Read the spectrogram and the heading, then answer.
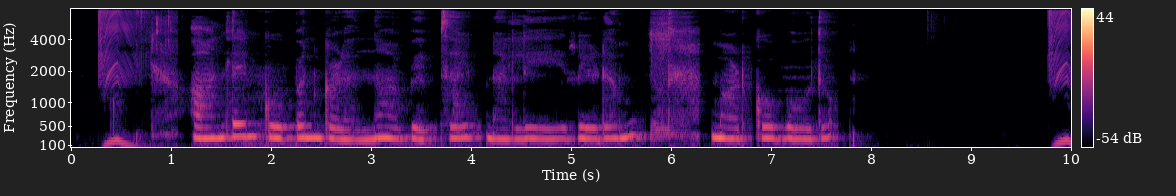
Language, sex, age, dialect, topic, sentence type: Kannada, female, 31-35, Mysore Kannada, banking, statement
